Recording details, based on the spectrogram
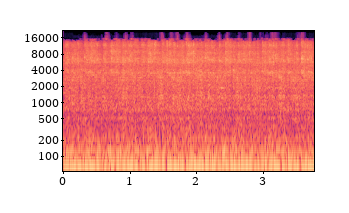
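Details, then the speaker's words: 1970 Firebird Trans Am clone on an untouched base tune: steady, deep V8 burble with an even loping idle, estimated at about 700-800 rpm, no knocks or misses; a healthy idle. "Right now, this sounds like probably 800 700 somewhere around there."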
